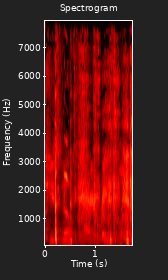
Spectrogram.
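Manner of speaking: laughing through the words; cracking up mid-sentence. Real, not acted. Father joking about his daughter while laughing.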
